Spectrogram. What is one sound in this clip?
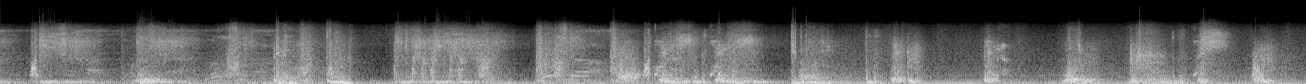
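Punches and kicks land with sharp smacks and thuds.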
